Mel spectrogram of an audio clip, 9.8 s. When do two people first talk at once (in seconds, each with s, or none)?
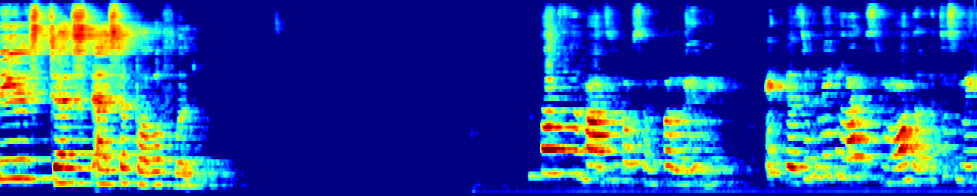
none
